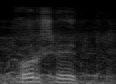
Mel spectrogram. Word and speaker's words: খুরশিদ: আর উচ্চারণ করতে কি করবেন? বলে না কি? খুরশিদ। তিনজনে বলছি খুরশিদ। খুরশিদ।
